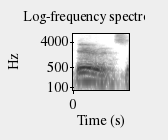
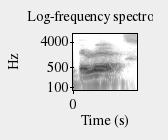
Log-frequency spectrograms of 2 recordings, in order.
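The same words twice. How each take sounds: First: "Eretz" stressed on the first syllable, E-retz; "Eretz" with the accent up front, second syllable light. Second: "Eretz" stressed on the final syllable, e-RETZ; "Eretz" with a light first syllable and accented ending; stress on last syllable. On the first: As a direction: hit the opening E of "Eretz". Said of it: "That's where the accent is". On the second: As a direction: land on the end of "Eretz". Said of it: "put the accent on the last syllable". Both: Shown as a demonstration.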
